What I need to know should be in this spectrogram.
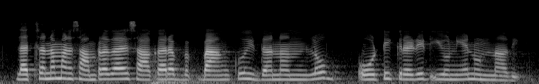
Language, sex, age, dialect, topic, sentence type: Telugu, female, 18-24, Telangana, banking, statement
